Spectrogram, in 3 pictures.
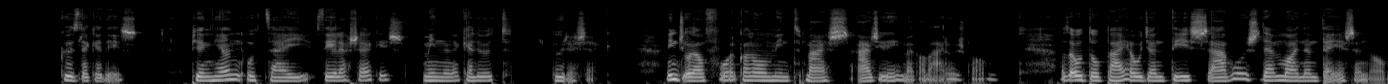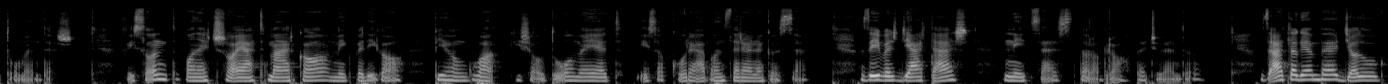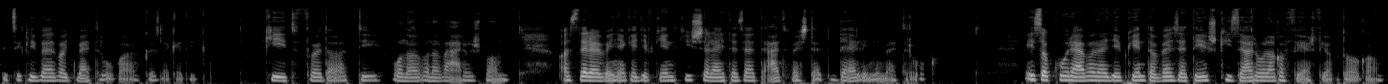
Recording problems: none

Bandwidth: 14.5 kHz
